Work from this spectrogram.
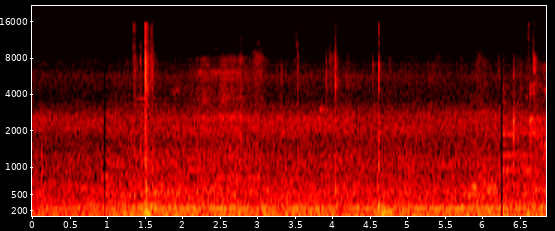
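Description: Keys clatter on a computer keyboard in quiet, irregular bursts over a low steady hum, faint and close, with no voices while the typing goes on.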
